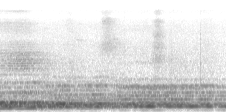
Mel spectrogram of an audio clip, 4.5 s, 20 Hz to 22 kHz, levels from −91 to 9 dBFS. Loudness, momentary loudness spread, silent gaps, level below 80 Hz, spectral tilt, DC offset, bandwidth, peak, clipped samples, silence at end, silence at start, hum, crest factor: -34 LUFS; 6 LU; none; under -90 dBFS; -7 dB/octave; under 0.1%; 15 kHz; -20 dBFS; under 0.1%; 0 s; 0 s; none; 14 dB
